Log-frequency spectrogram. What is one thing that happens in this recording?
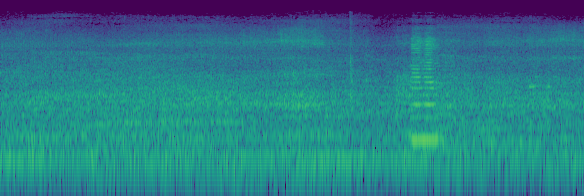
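Truck engines rumble steadily as the trucks drive past nearby.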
